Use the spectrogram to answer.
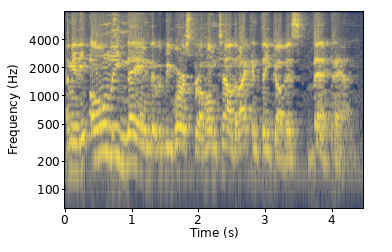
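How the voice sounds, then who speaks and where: Man, stand-up comedian, campy and theatrical, lively swooping pitch, roomy sound a bit off-mic. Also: a little fast, distant mic. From Alabama. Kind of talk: comic monologue.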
